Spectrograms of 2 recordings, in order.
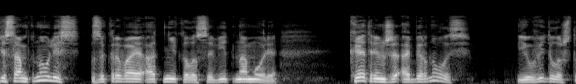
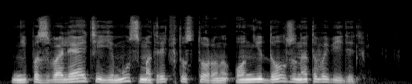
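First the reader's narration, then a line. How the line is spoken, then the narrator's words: Whisper in ear. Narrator (Russian): одна английская мама прошептала на ухо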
